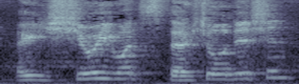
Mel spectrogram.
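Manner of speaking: put-on dopey troll voice; a dopey troll asking the question.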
